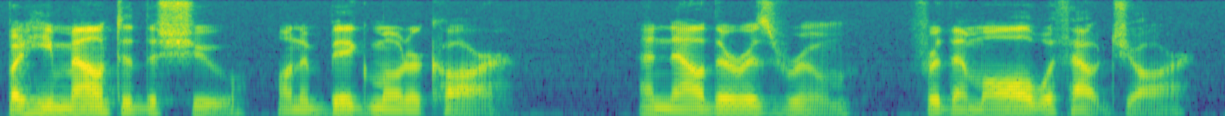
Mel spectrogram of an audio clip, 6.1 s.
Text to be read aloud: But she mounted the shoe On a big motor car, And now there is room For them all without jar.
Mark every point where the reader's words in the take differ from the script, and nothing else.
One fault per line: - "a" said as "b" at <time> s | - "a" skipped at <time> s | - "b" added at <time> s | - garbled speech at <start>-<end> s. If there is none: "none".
- "she" said as "he" at 0.1 s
